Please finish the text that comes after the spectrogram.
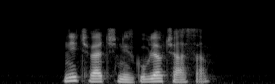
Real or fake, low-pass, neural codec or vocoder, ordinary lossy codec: fake; 5.4 kHz; vocoder, 24 kHz, 100 mel bands, Vocos; Opus, 64 kbps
